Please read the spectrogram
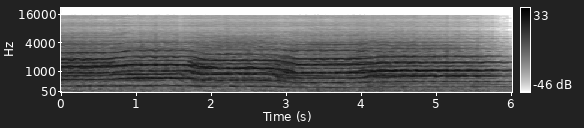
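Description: Indian devotional song: one long held sung note that steps down in pitch twice and rises slightly, then fades out at the end.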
